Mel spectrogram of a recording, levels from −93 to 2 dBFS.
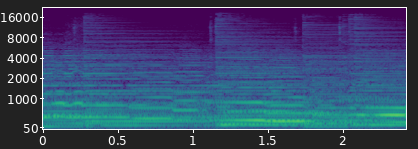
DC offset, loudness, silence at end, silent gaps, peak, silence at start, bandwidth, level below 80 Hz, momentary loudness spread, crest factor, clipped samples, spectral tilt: under 0.1%; -32 LUFS; 0 s; none; -18 dBFS; 0 s; 17.5 kHz; -68 dBFS; 7 LU; 14 dB; under 0.1%; -7.5 dB/octave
